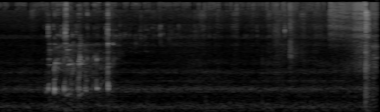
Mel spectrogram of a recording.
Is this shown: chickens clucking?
no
